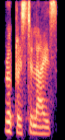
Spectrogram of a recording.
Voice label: "recrystallize", Indian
